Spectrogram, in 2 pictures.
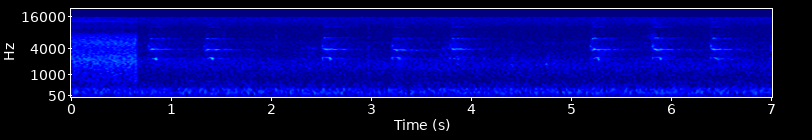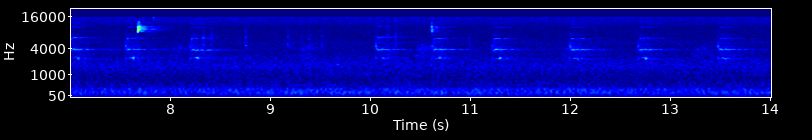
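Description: A bird chirping the same short, high call over and over, about twice a second, over a steady low background rumble.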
